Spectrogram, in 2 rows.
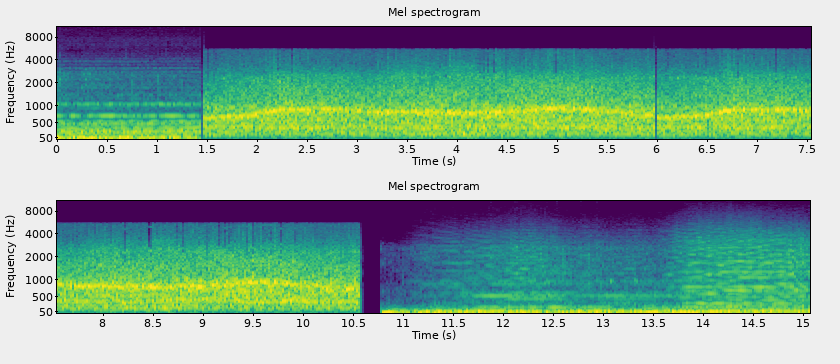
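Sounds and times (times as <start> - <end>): strong wind howling: 0.0 - 11.8.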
